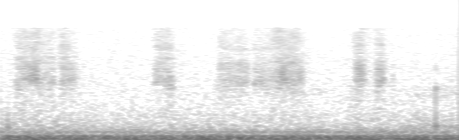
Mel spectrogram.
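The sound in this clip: Writing strokes scratch faintly in a few short, separate bursts over a steady low hum.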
